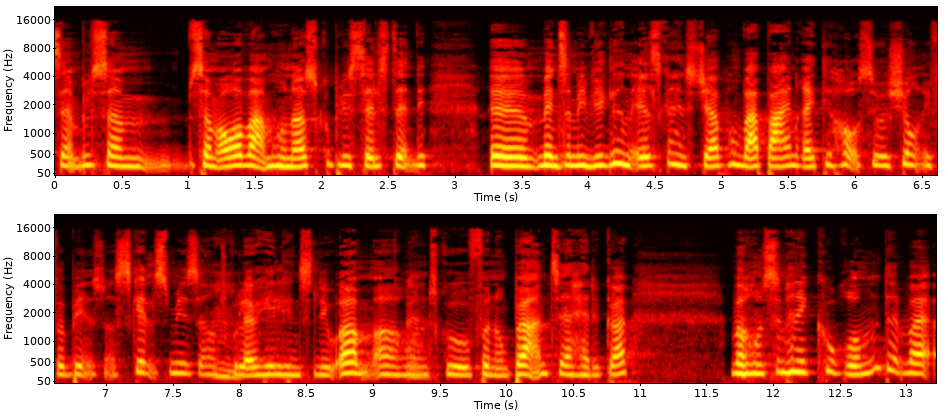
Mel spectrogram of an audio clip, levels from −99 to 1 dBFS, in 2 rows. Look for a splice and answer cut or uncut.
uncut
